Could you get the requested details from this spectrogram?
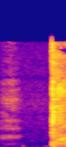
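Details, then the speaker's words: Adult coughs after taking a dab that was too hot: one sudden harsh cough burst after a quiet moment. "I don't like hot dabs they make me cough"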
